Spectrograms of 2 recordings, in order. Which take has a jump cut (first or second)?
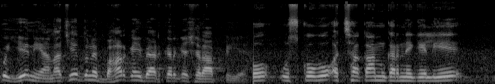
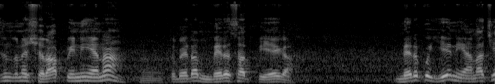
first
